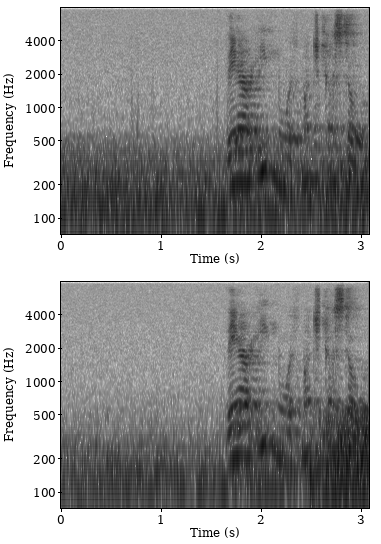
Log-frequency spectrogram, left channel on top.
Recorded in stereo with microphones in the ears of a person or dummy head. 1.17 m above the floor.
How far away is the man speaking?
About 3 m.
